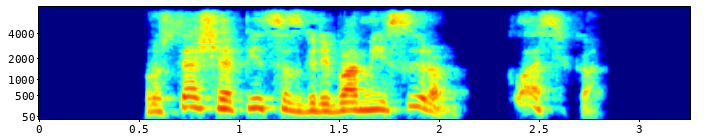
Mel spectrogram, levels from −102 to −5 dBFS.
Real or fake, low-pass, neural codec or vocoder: real; 7.2 kHz; none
